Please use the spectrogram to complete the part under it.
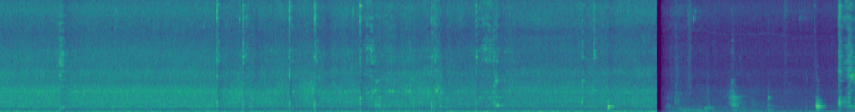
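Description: Potatoes frying in a pan in a village kitchen, a steady dense sizzle running for most of the time before cutting off abruptly, followed by quieter clatter and faint background sounds.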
